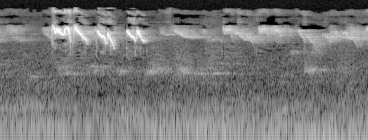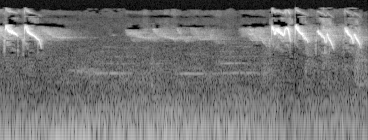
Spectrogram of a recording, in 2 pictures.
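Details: High-pitched 'líu' song of an Oriental white-eye for voice training: clusters of three to five quick, sharply swept chirps, with softer, thinner twittering notes filling the gaps between the louder bursts.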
